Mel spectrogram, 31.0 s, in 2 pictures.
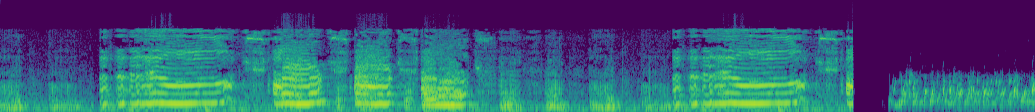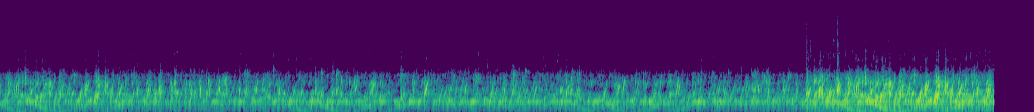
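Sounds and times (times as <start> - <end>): aquarium water bubbling: 0.0 - 30.5.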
